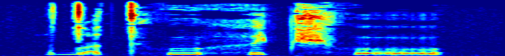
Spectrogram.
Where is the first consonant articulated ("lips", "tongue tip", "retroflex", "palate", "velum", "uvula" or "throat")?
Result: tongue tip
